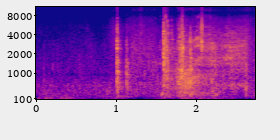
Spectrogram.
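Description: Cutlery clinks on a plate.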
